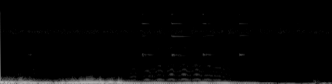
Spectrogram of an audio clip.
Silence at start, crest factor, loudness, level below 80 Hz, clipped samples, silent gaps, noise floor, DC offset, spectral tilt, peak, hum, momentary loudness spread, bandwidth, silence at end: 0 s; 14 dB; -32 LUFS; -34 dBFS; under 0.1%; none; -49 dBFS; under 0.1%; -7 dB/octave; -16 dBFS; none; 15 LU; 8 kHz; 0.05 s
